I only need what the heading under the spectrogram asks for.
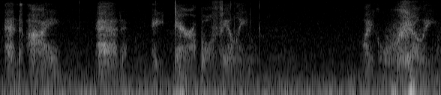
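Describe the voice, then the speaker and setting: A woman telling a personal story for ASMR in a breathy, unvoiced whisper, hushed and deliberate, dwelling on key words for suspense. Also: rough recording. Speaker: storyteller, ASMR channel host.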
